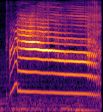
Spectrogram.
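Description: Tabby cat giving one long meow that rises quickly at the start, then holds and slowly falls in pitch before it cuts off near the end.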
